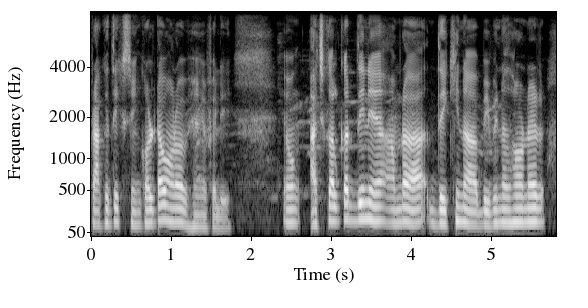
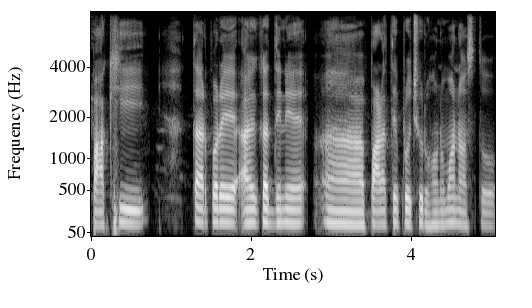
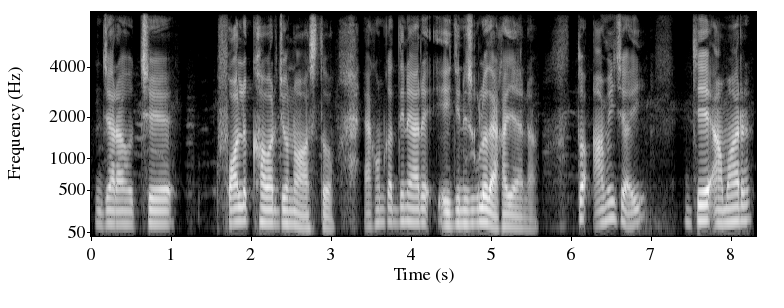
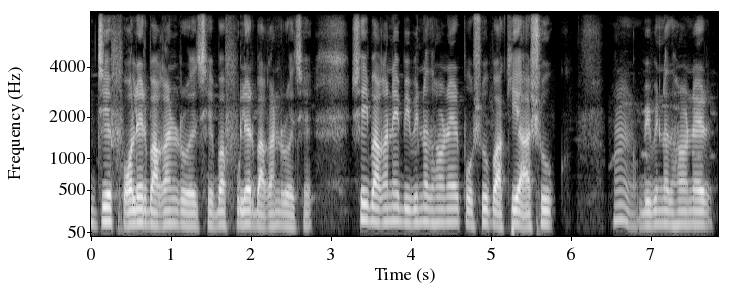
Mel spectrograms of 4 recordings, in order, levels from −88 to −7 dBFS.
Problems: background sounds at intervals, continuous background conversations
